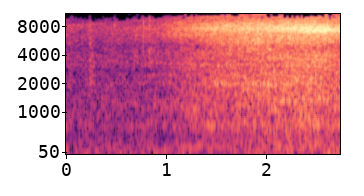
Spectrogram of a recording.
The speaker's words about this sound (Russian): Проезжают мимо спасательные пожарные автомобили.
